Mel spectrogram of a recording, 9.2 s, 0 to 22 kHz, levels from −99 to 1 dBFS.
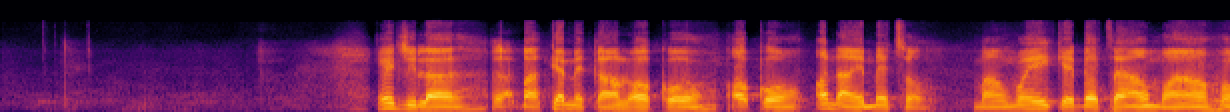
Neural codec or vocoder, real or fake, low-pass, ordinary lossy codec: codec, 44.1 kHz, 2.6 kbps, DAC; fake; 9.9 kHz; none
